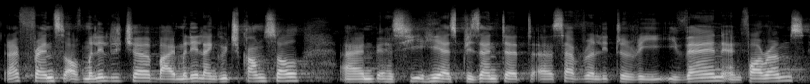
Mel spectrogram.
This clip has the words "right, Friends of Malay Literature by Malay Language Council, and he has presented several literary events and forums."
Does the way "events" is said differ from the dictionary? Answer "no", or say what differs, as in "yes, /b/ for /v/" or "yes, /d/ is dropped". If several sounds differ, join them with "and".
yes, /s/ is dropped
